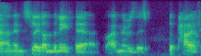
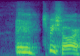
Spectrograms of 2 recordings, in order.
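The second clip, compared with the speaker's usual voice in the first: pitched-up Irish accent; 6 semitones higher, 4 dB louder than usual. Starting to channel an inner Irish voice when asked: put-on Irish accent. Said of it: "John's gonna channel inner Irish".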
